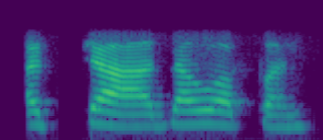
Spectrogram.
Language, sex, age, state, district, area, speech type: Marathi, female, 18-30, Maharashtra, Wardha, rural, conversation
